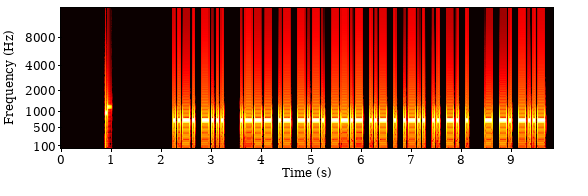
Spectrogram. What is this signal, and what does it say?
Morse code, heard as a keyed tone, about 25 wpm, 700 Hz. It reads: FB JACQUELINE TNX
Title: Practice QSO - Exchange 3 - More Info - 25wpm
